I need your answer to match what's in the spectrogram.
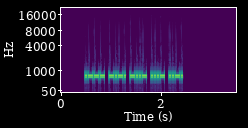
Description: Morse code, heard as a keyed tone, about 42 wpm, 690 Hz. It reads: JCXVF
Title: Code Groups - 5 Letters - 40wpm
